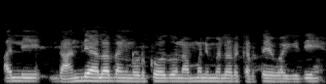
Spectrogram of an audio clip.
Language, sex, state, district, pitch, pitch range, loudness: Kannada, male, Karnataka, Bijapur, 150 Hz, 145-155 Hz, -19 LUFS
